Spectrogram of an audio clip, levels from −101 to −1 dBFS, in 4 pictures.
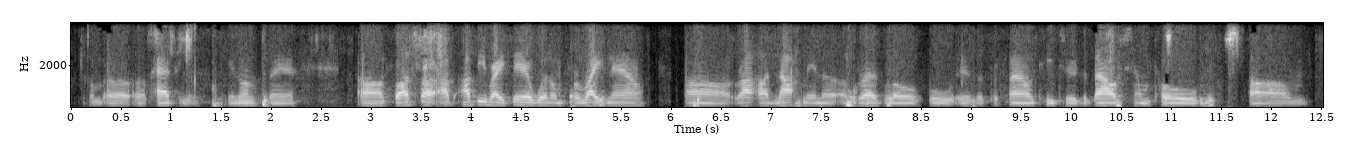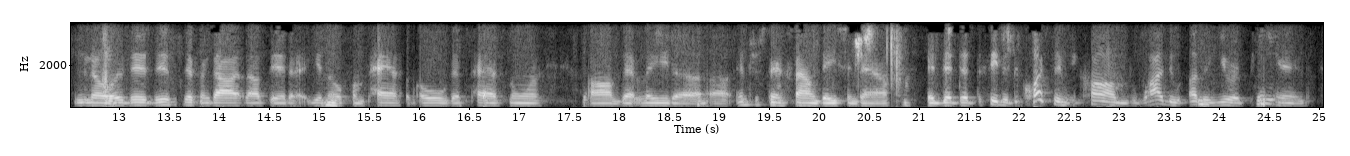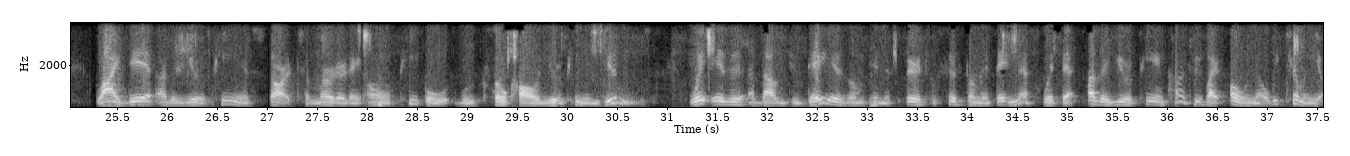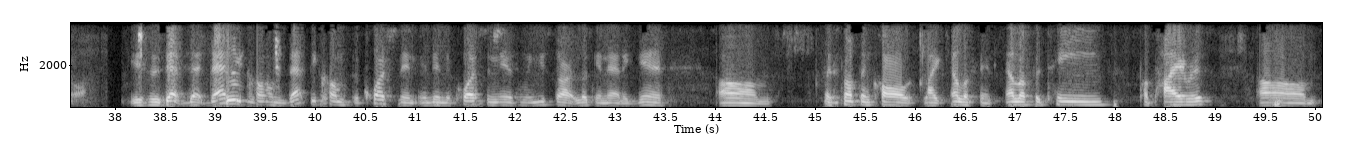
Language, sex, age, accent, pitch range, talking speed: English, male, 20-39, American, 105-125 Hz, 170 wpm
